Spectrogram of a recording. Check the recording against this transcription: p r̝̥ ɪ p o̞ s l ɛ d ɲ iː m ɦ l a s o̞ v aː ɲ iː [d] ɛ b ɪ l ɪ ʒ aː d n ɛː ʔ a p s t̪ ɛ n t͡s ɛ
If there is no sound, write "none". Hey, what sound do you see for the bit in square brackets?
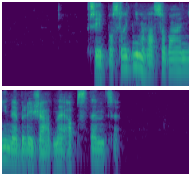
n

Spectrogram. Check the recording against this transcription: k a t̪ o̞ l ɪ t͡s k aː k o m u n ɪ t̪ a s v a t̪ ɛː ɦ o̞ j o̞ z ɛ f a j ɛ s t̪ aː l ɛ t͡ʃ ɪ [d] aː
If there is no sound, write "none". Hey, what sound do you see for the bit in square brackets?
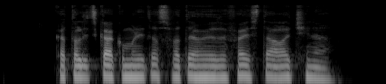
n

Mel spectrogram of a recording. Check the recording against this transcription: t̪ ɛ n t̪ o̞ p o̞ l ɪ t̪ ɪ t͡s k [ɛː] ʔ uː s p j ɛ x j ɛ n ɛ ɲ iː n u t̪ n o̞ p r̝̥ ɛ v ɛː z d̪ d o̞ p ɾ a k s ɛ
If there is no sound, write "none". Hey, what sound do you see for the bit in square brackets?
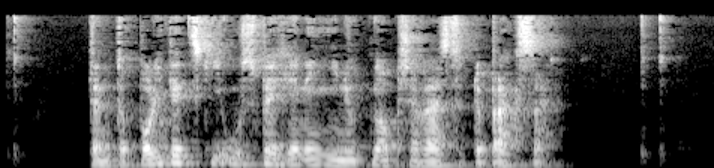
iː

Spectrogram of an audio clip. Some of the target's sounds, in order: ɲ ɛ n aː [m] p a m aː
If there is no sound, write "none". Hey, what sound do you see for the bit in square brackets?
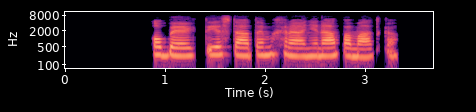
none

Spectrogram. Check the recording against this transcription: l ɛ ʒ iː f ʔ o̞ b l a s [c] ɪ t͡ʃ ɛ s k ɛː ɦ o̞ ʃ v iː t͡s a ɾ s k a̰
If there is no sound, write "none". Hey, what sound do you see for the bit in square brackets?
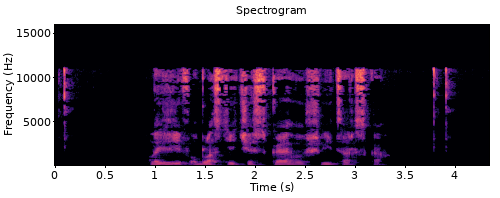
c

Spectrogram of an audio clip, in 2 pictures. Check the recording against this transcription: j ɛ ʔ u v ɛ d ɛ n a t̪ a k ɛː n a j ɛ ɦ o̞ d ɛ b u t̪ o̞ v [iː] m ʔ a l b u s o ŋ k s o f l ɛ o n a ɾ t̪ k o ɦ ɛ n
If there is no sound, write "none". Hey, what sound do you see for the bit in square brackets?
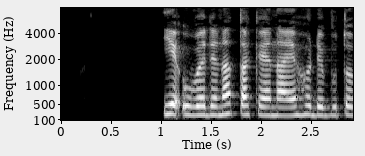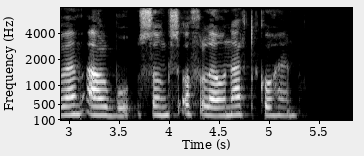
ɛː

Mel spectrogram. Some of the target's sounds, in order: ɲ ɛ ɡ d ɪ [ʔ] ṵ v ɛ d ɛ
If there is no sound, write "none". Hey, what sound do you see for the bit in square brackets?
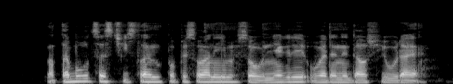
ʔ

